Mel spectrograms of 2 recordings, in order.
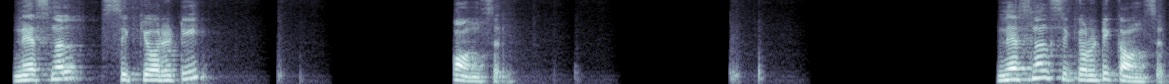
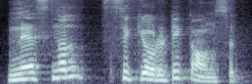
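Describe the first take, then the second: First: Slow dictation to students. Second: Said in the usual way. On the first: Shown as a demonstration. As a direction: dictate it slowly so students can write. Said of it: "इसे English में कहेंगे". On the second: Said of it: "क्या कहेंगे इसको?".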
